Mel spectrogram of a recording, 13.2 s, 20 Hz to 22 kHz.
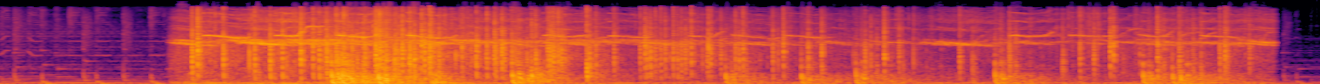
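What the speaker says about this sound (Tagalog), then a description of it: "Let us have item number 2, sound of fireworks." A recording of fireworks, a dense barrage of sharp cracks and pops with crackling bursts and thumps, starting abruptly after a quiet moment and staying loud and continuous before easing slightly near the end.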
